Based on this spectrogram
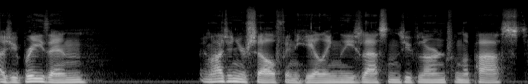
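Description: A man talks in a normal speaking voice with fairly low pitch. His intonation stays fairly even. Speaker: meditation guide podcast host. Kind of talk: guided meditation. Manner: slow, calm, soothing with long pauses; soft-spoken and gentle.

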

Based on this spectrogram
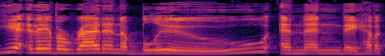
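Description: This woman has an ordinary speaking voice with an American accent and a medium pitch. She talks at a moderate pace with ordinary pitch variation. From Massachusetts. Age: 40s. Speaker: author and podcaster. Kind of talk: casual chat.

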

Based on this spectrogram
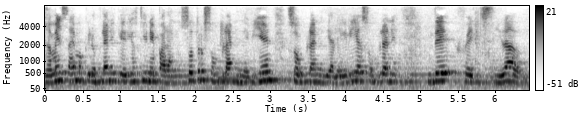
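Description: In a Uruguayan accent, a woman with a fairly high voice speaks at a moderate pace in a flat monotone, with audible room echo and noticeable background noise. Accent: Rioplatense Spanish (Uruguayan). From Uruguay, Montevideo. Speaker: preacher. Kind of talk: testimony and sermon. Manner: hesitant with filler words.

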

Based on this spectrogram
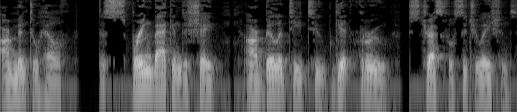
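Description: On a very clean recording with a silent background, a man with an American accent and an unremarkable speaking voice talks at a fairly slow pace with fairly low pitch and ordinary pitch variation. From Florida. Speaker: podcast host, pharmacist. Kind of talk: solo podcast talk.

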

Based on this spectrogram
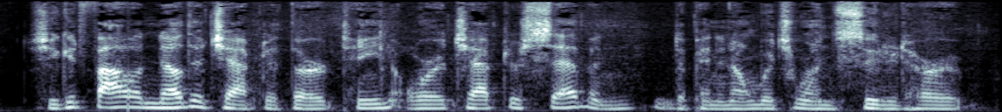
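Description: Against a quiet background, a man speaks in a Southern US accent at a medium pitch. His voice is somewhat breathy, with ordinary pitch variation and a moderate pace. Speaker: bankruptcy attorney. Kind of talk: radio call-in advice show. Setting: studio.

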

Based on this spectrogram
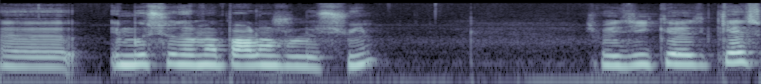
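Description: This woman talks at a moderate pace in a fairly high pitch, her intonation monotone and flat. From northern France, Pas-de-Calais. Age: 20s. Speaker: podcaster. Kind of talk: casual monologue. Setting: home.

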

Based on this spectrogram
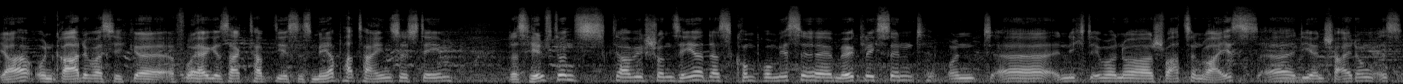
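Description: With noticeable background noise, a man speaks at a very slow pace in a fairly high pitch with ordinary pitch variation. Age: 70s. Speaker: demonstrator. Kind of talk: street interview. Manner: halting.

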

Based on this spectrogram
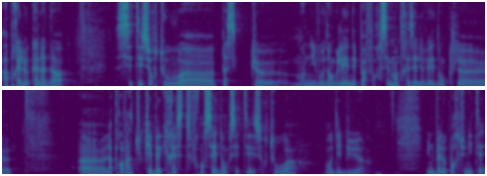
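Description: Monotone and flat, a man speaks at a fairly slow pace with long, frequent pauses. His pitch is medium and his tone dark and mellow. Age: 20s. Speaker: emigrant to Canada. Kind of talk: interview. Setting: over lunch. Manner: hesitant.

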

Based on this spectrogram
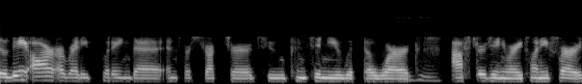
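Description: Moving at a moderate pace with hardly any pauses, a woman speaks in a flat monotone at a very deep, low pitch, her loudness swinging widely. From Ethiopia. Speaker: march organizer. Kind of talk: interview.

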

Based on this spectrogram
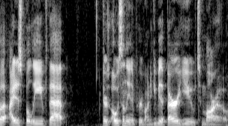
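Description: Talking at a very fast pace, a man with an American accent uses fairly even intonation at a medium pitch. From California. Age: 20s. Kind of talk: casual chat.

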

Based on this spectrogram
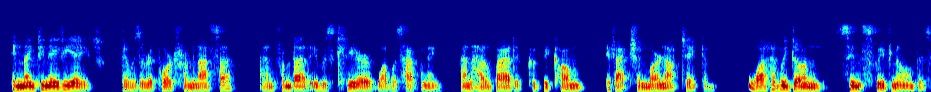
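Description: In a West Cork accent, a man speaks at a moderate pace with medium pitch and fairly even intonation. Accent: West Cork Irish. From West Cork, Ireland. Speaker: climate change mitigation consultant. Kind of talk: reading aloud a prepared essay.

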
